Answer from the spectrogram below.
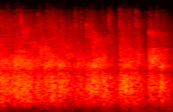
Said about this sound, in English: While I appreciate your applause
